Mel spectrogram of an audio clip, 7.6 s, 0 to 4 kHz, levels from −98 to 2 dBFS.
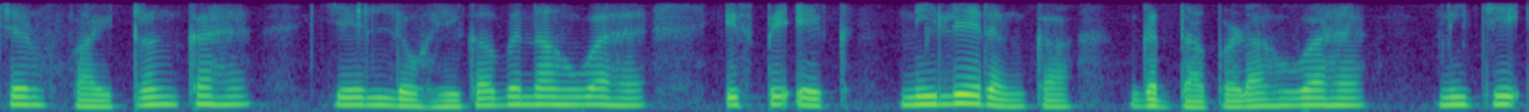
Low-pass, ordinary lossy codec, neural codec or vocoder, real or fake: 3.6 kHz; none; none; real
